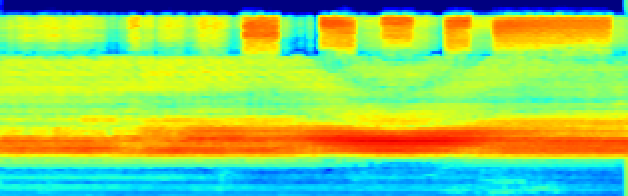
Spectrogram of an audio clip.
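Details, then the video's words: Cicada calling from a tree: a loud, steady, high-pitched buzz that drones without a break, swelling slightly midway, with faint low hum underneath. "CICADA SOUNDS COME FROM STOMACH IN 🌲 TREE.."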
